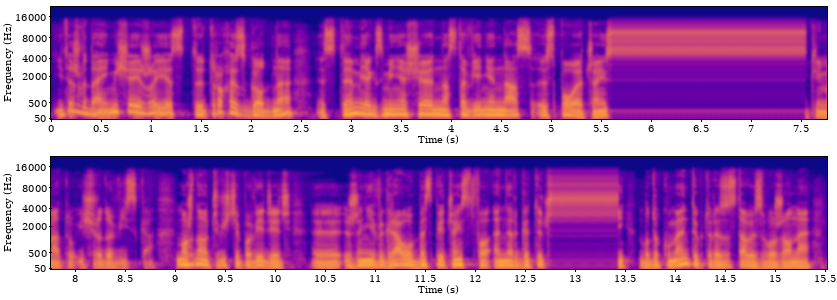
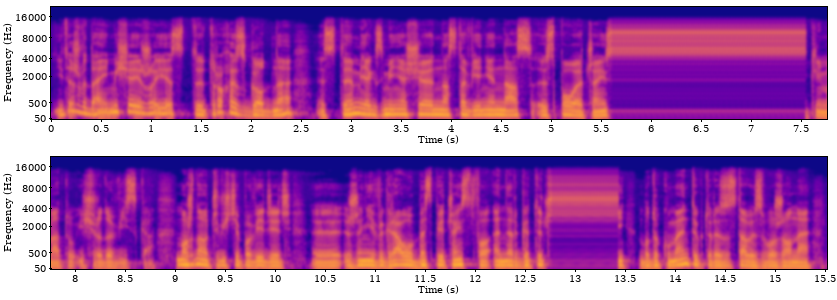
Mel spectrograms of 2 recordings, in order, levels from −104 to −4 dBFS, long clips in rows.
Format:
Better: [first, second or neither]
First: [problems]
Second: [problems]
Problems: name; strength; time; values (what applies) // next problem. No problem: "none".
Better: neither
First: audio freezing; at 5.5 s for 2 s and at 13 s for 0.5 s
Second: audio freezing; at 5.5 s for 2 s and at 13 s for 0.5 s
